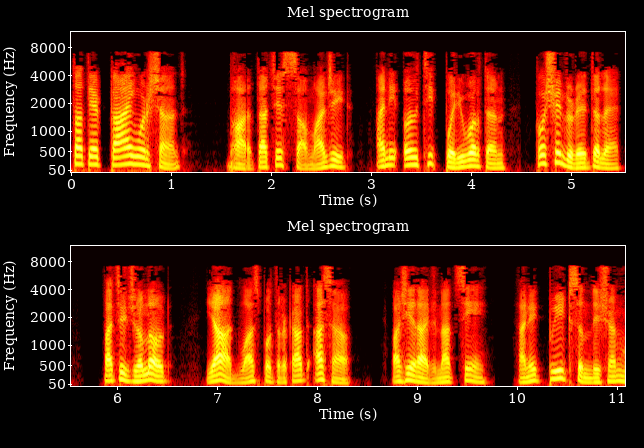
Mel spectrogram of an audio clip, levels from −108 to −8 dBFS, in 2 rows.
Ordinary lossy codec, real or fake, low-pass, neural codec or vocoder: MP3, 32 kbps; fake; 7.2 kHz; codec, 16 kHz, 0.5 kbps, FunCodec, trained on LibriTTS, 25 frames a second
